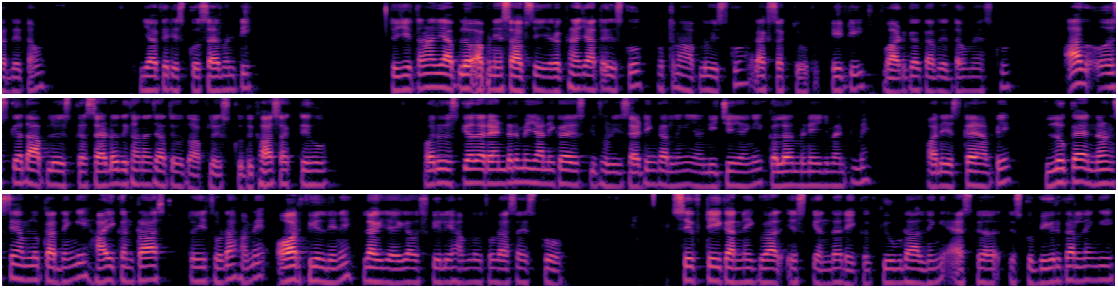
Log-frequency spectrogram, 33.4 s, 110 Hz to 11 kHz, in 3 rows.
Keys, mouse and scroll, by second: 6.6-10.2 drag, 16.9 click, 17.5-19.2 scroll down 6, 19.2 click, 19.6-20.6 scroll down 4, 21.9-24.4 drag, 26.0 click, 27.9 drag, 28.5 drag, 29.2 shift+a, 32.2 s.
